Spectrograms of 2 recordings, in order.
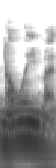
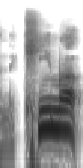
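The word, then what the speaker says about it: Nekima: Nikima, I said Nol Lima. Nikima Levy Armstrong.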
